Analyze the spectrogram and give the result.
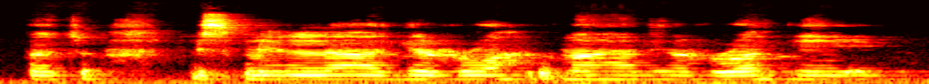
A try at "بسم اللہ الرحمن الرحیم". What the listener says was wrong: تھوڑا سا ماشاءاللہ ویسے بالکل صحیح, بس ہا کے مخرج پہ آپ کو تھوڑا کام کرنا ہے.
